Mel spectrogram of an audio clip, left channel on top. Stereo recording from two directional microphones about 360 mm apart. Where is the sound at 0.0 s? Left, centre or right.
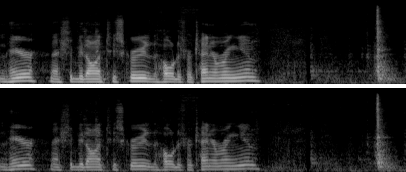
Left.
